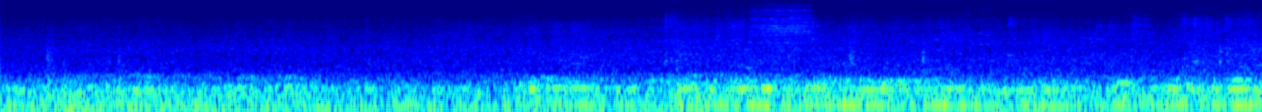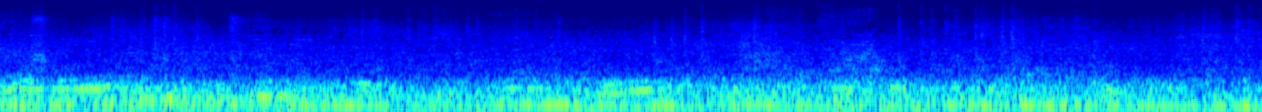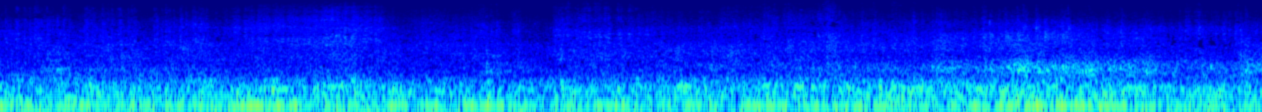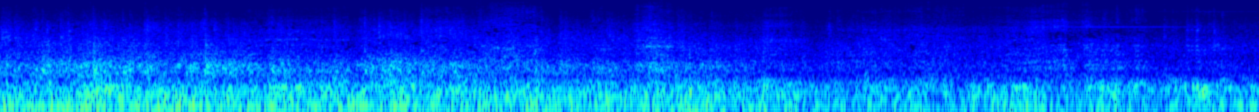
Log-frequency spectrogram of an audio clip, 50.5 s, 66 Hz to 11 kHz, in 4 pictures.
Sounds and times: slow train 0:00.0 - 0:50.4

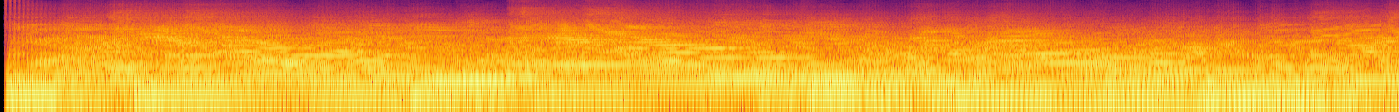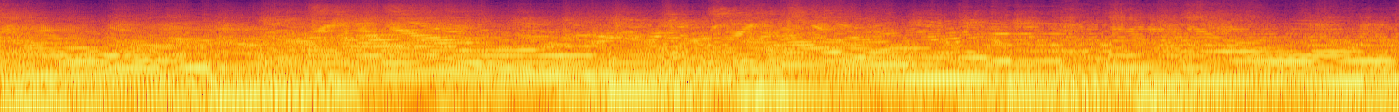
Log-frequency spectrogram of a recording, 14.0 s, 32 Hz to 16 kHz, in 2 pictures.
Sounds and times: Arpeggio 0:07.9 - 0:13.3

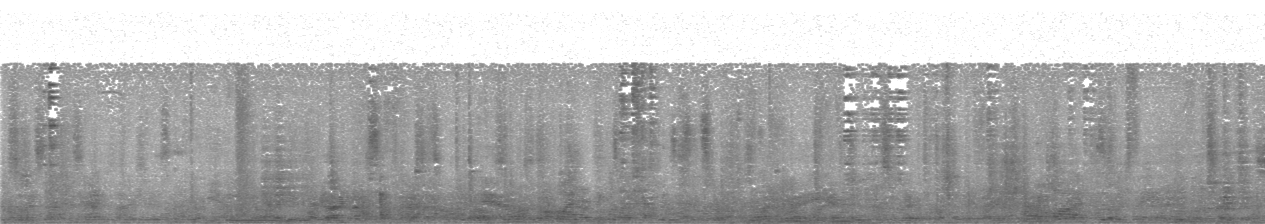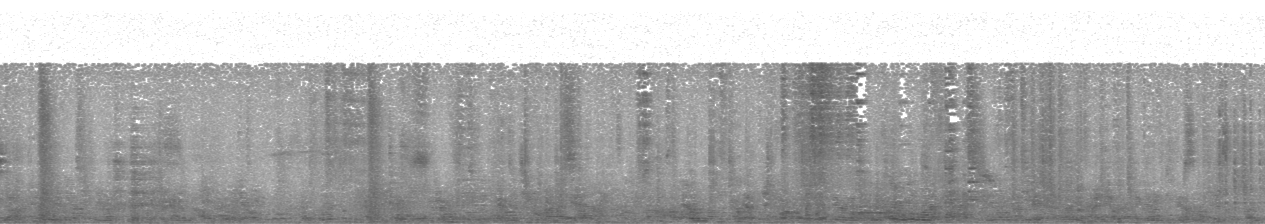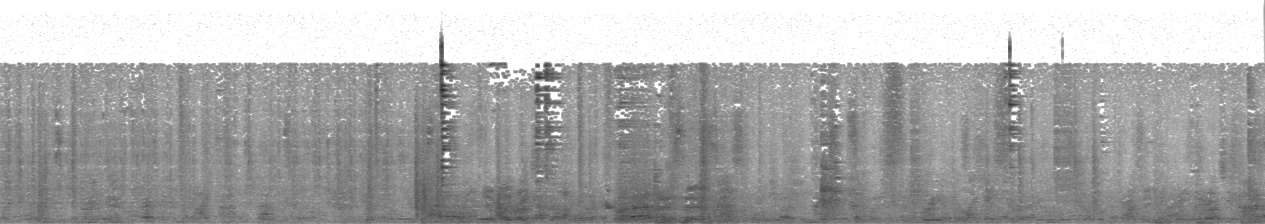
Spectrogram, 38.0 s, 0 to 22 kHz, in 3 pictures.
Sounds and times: chatter 0:15.9 - 0:34.0

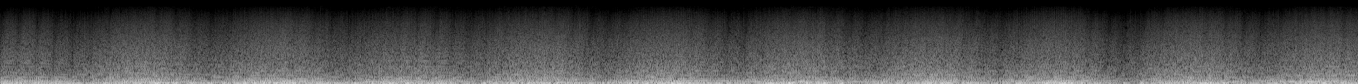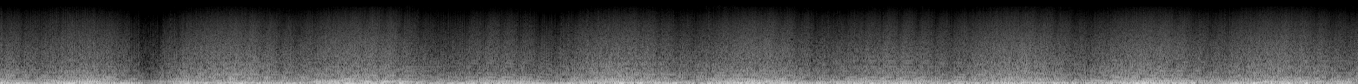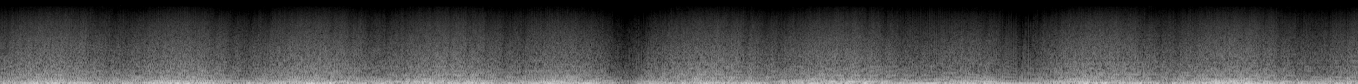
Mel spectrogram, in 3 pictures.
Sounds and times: bass drone 0:00.0 - 0:40.7

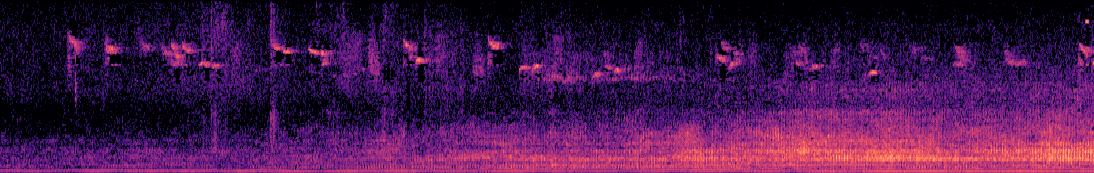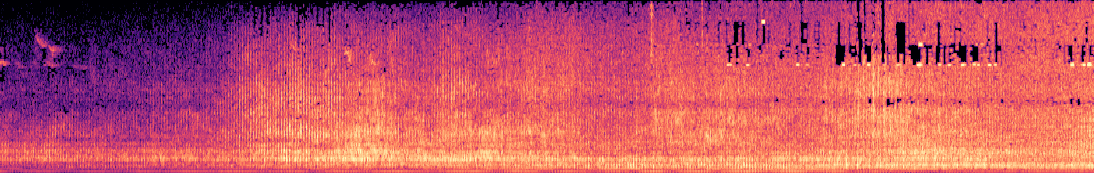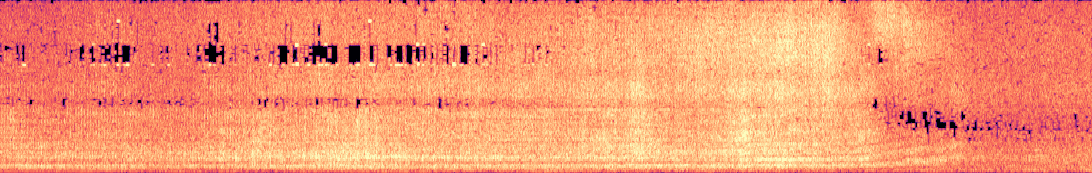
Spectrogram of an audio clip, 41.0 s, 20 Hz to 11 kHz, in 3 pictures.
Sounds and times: helicopter approaching 0:00.0 - 0:41.0

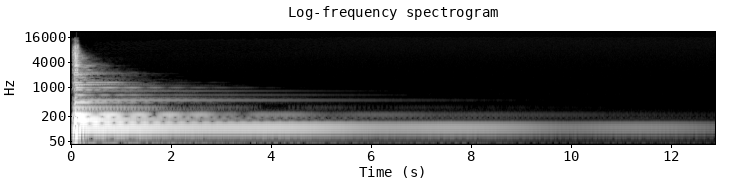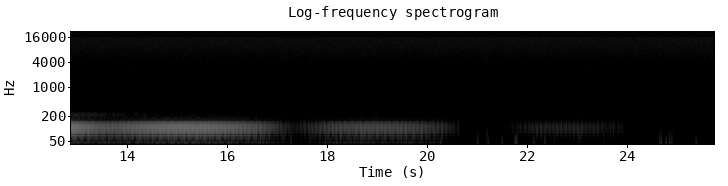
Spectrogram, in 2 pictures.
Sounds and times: nylon guitar 0:00.0 - 0:09.7

